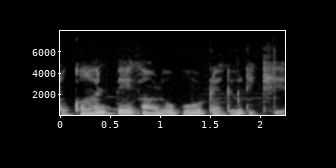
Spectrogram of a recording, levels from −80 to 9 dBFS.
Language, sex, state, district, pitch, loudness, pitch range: Rajasthani, female, Rajasthan, Nagaur, 155 Hz, -15 LUFS, 145-165 Hz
